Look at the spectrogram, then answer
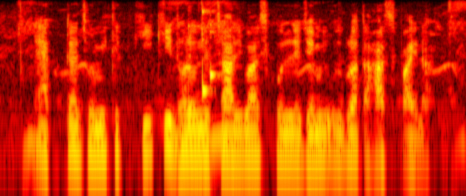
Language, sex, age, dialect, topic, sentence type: Bengali, female, 25-30, Northern/Varendri, agriculture, question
